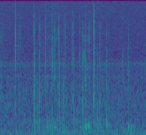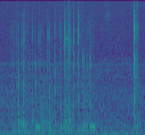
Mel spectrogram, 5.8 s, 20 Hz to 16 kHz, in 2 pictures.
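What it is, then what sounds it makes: Laptop keyboard typing. Fingertips of both hands type on a 13-inch MacBook Pro keyboard, with plastic keys set in an aluminum body. The keystrokes are quick, bright, dry clicks with almost no ring, coming in irregular bursts with a short pause in the middle. A single sharper, louder click lands near the end.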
